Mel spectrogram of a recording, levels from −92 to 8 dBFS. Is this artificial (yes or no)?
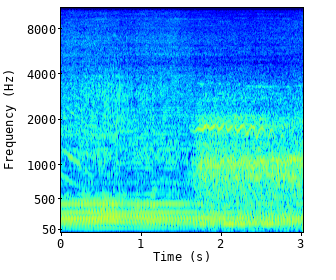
no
